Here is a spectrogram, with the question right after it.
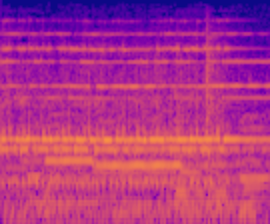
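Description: A telephone bell rings in a brief, steady burst at moderate volume, with no voices over it.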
